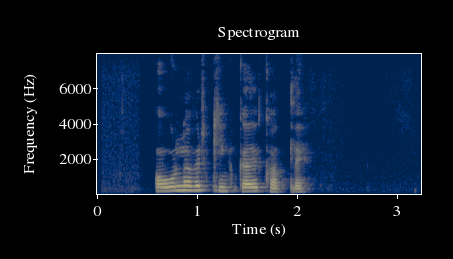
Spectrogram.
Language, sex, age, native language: Icelandic, female, 40-49, Icelandic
